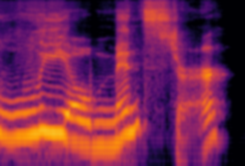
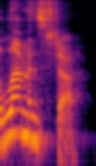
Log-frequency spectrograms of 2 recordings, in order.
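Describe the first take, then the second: First: Leominster spelled out as "Lee-oh-minster"; wrong outsider pronunciation. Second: Leominster said as "LEM-in-ster"; correct local pronunciation. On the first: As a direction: Leominster in three careful syllables, "LEE-oh-MIN-ster". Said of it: "You don't go to Leominster". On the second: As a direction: Leominster with a short "lem" at the start. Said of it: "You go to Leominster". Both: Shown as a demonstration.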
